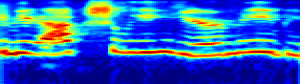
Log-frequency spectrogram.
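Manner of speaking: concerned, worried asking tone, very high pitch. Retelling a question to the player being coached at a loud match: retelling a concerned question. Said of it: "just more like, concerned".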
